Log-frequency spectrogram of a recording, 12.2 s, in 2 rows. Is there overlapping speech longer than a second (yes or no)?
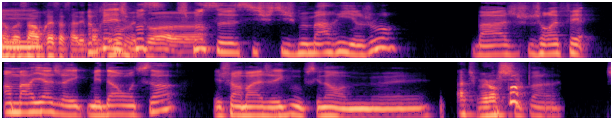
yes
